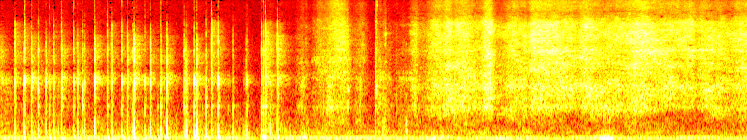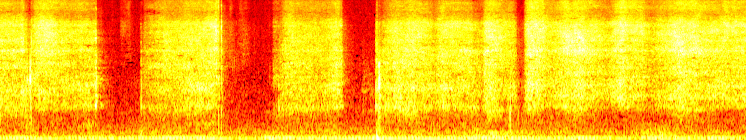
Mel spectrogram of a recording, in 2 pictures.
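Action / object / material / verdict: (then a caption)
scrape / small plywood box / plywood / none. Fingertips and long nails rub and scratch the lid and sides of a small, hollow, closed box of light unfinished plywood with a small metal clasp. Quick scratchy ticks open the clip, then give way to a steady, bright, hissing rub with a few short pauses.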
